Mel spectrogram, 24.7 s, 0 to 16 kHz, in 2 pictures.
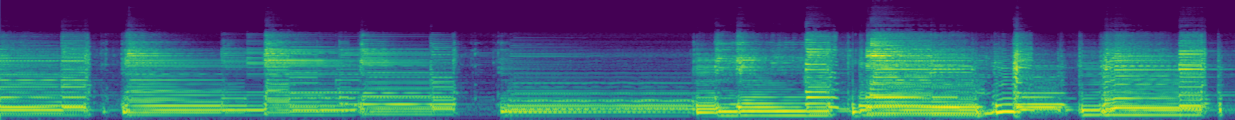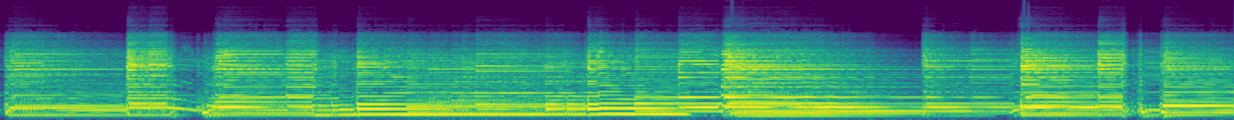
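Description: Electric guitar played through a PastFX Chorus Ensemble MN3007 pedal with the effect bypassed, a dry, driven tone with strummed chords and picked lines, fairly loud and continuous with brief pauses, no talking.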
